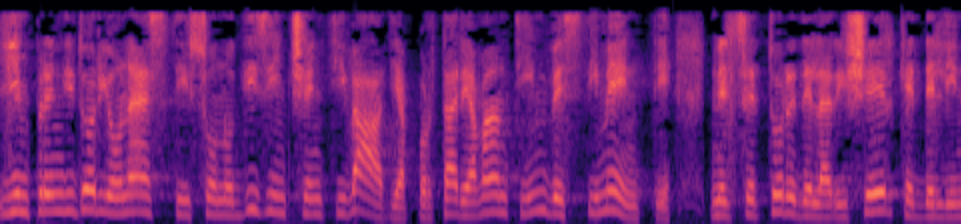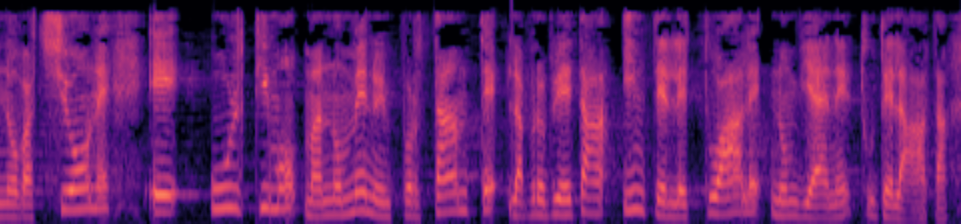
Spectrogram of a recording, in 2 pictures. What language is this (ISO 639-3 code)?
ita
